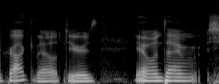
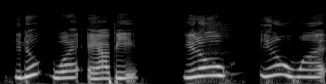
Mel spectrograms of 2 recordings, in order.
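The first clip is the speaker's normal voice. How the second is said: very high-pitched voice working up fake tears; 14 semitones higher than usual. Retelling how mom starts her fake crying: imitating mom about to fake cry. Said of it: "I can always tell when she's about to cry".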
